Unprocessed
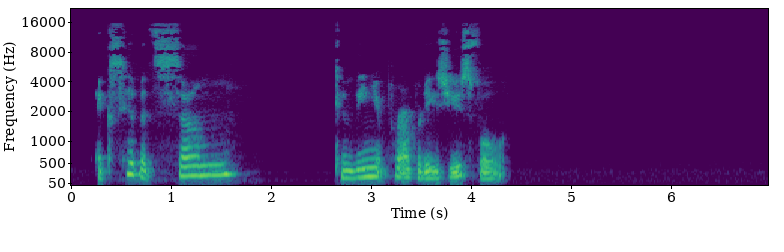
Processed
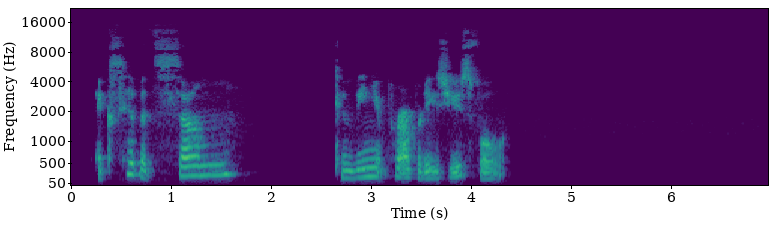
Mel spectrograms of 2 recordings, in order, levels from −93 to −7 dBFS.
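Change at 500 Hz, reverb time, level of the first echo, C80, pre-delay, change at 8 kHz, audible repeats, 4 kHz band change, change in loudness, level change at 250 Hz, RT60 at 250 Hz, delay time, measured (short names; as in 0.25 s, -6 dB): -6.5 dB, none, none, none, none, -11.5 dB, none, -4.5 dB, -8.0 dB, -13.0 dB, none, none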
